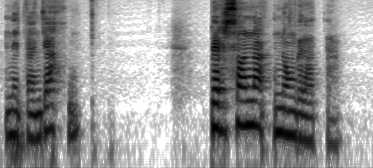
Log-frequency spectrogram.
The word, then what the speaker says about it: Netanyahu: A continuación propós que a Corporación do Concello de Ribadumia declare ao primeiro ministro de Israel, Benjamín, por certo se pronuncia Netanyahu, persona non grata.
